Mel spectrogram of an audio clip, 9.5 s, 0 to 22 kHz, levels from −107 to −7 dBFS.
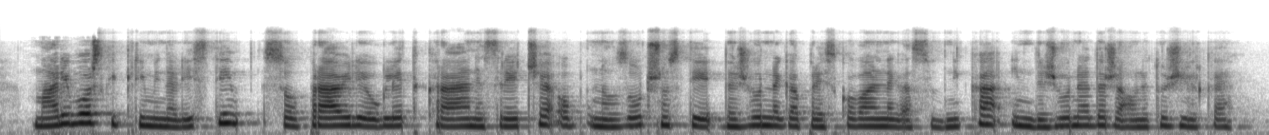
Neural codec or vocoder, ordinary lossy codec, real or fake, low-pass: none; Opus, 24 kbps; real; 7.2 kHz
